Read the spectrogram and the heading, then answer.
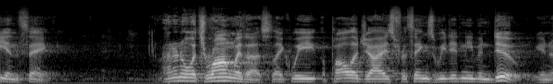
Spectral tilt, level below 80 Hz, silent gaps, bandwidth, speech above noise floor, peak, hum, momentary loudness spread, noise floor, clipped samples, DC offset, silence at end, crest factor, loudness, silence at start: -3.5 dB/octave; -58 dBFS; none; 16 kHz; 30 dB; -2 dBFS; none; 11 LU; -53 dBFS; under 0.1%; under 0.1%; 0 s; 22 dB; -23 LUFS; 0 s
